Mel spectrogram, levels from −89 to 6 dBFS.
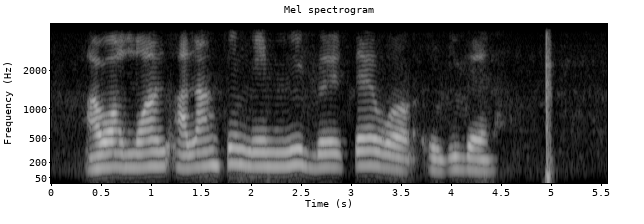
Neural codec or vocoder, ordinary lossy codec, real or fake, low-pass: codec, 16 kHz, 2 kbps, X-Codec, HuBERT features, trained on general audio; AAC, 32 kbps; fake; 3.6 kHz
